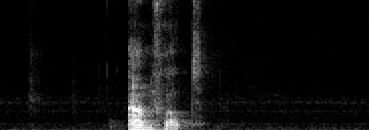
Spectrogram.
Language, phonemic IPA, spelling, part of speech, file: Dutch, /ˈaɱvrɑt/, aanvrat, verb, Nl-aanvrat.ogg
- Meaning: singular dependent-clause past indicative of aanvreten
